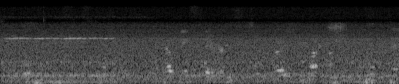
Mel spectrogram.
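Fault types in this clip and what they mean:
Echo leak: A faint, delayed second copy of the speech trails the main voice for the whole clip, arriving about 437 ms late and sitting roughly 15 dB below it. The likely cause is a far-end loudspeaker whose sound reached its microphone and was not fully cancelled, so part of the outgoing speech was captured and sent back down the line.
Speech suppressed in double talk: The main voice ducks by around 10 dB at its deepest in four places, near 0.18 to 0.64 s, 1.63 to 2.26 s, 2.73 to 3.23 s and from 3.85 s to the end. This likely comes from an echo canceller that could not tell the local talker from the returning echo while both were active and turned everything down together.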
